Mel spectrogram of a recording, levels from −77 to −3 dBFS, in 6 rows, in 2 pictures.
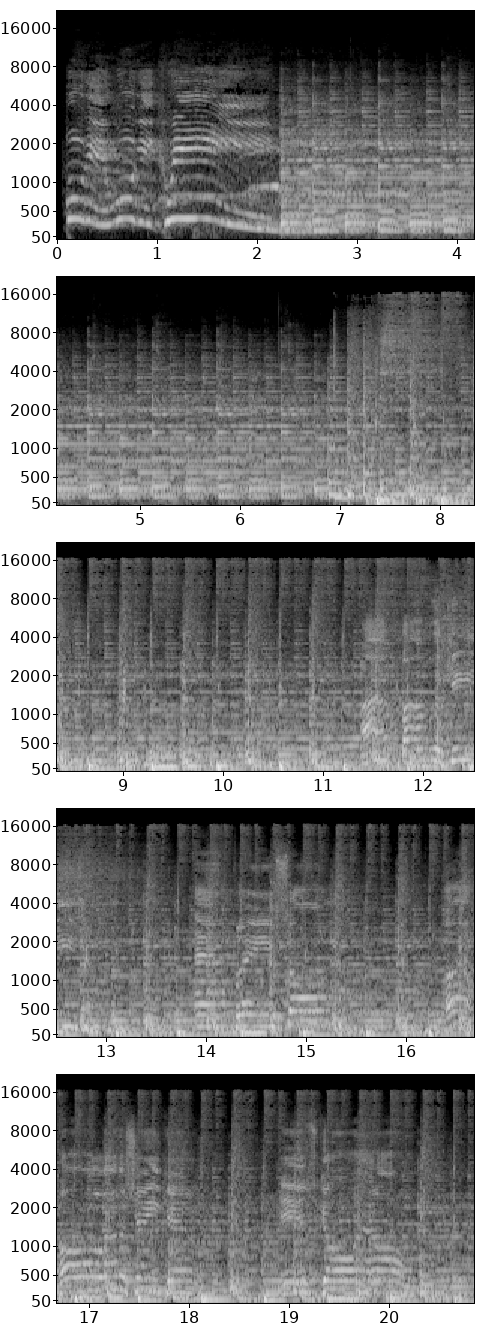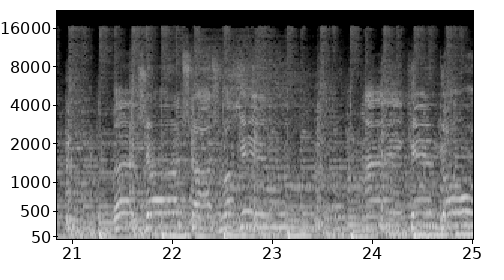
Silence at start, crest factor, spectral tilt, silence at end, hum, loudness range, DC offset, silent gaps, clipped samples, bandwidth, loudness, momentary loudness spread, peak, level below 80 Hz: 0.1 s; 16 dB; -5 dB/octave; 0 s; none; 3 LU; under 0.1%; none; under 0.1%; 17 kHz; -19 LUFS; 5 LU; -4 dBFS; -28 dBFS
